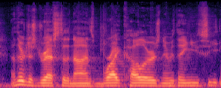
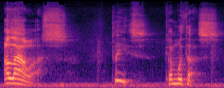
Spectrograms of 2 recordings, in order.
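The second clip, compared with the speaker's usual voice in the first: lightly acted host, pitched higher; a hint of a higher-voiced, entreating host; inviting camp host; 8 semitones higher, slower than usual. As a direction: coax the travelers in, voice lifted. Camp men inviting the party in.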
